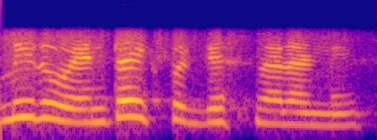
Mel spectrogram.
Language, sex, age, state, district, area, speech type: Telugu, female, 18-30, Telangana, Nagarkurnool, urban, conversation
